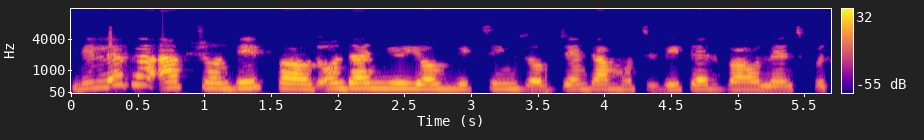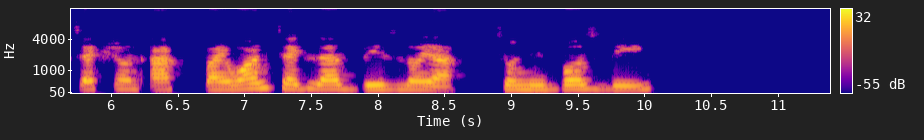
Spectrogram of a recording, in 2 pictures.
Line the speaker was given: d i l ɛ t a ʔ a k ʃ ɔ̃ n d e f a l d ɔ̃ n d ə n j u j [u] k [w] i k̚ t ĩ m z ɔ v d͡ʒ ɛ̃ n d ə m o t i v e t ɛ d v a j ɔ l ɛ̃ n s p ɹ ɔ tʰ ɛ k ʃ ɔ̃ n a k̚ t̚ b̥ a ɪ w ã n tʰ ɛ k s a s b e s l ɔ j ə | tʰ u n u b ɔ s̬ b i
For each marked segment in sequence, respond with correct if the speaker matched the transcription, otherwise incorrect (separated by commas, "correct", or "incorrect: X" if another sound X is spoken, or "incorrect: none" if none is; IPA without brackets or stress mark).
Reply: incorrect: ɔ, incorrect: v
